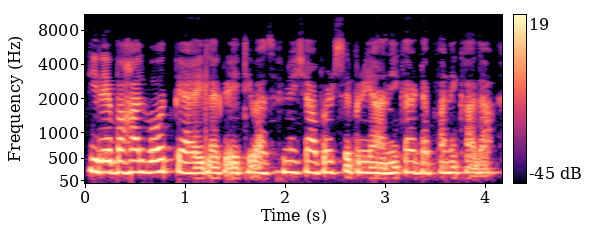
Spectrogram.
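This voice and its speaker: Gravelly, monotone woman telling a story. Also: medium pitch. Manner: monotone reading. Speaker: story narrator. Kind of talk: storybook narration. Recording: dull lo-fi recording.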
